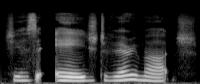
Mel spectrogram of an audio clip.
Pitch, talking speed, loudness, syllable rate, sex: 185 Hz, 150 wpm, -15 LUFS, 4.0 syllables/s, female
